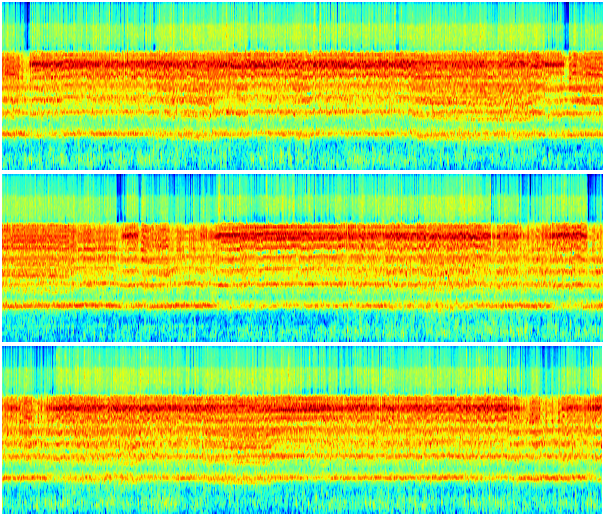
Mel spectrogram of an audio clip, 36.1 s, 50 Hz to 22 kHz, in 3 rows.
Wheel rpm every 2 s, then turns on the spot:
220, 220, 220, 230, 220, 210, 220, 220, 230, 230, 220, 220, 220, 220, 220, 230, 230, 220.
none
